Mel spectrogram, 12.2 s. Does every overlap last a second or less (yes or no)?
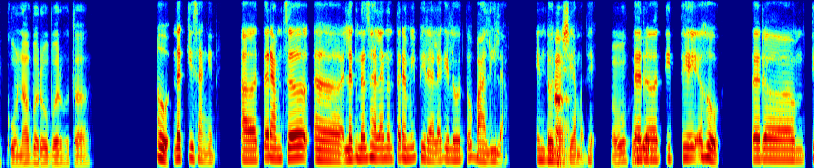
yes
